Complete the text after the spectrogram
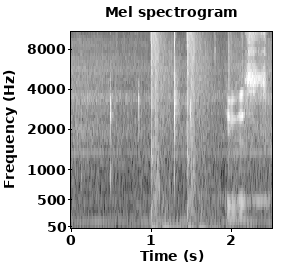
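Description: A pistol fires sharp single shots.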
